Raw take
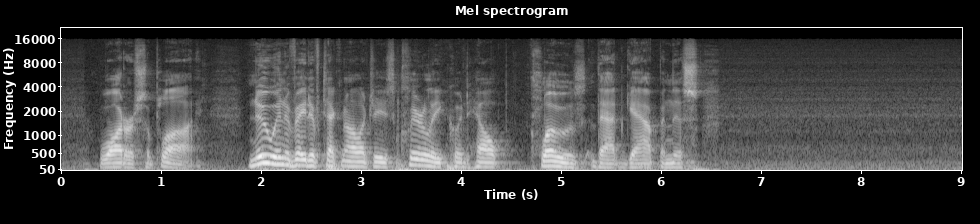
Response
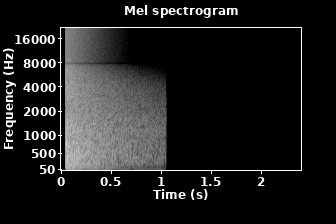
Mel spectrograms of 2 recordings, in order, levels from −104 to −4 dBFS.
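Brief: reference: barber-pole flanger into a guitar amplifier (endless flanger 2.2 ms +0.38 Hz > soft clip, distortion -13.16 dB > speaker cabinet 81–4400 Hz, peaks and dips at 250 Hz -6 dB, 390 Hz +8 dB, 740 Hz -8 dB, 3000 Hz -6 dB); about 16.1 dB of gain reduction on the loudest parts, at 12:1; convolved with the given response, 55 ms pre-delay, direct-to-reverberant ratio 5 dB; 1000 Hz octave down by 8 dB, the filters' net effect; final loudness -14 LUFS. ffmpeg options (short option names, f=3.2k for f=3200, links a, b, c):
-filter_complex "[0:a]equalizer=f=1k:t=o:g=-7,acompressor=threshold=-26dB:ratio=12,asplit=2[a][b];[1:a]atrim=start_sample=2205,adelay=55[c];[b][c]afir=irnorm=-1:irlink=0,volume=-28.5dB[d];[a][d]amix=inputs=2:normalize=0,asplit=2[e][f];[f]adelay=2.2,afreqshift=0.38[g];[e][g]amix=inputs=2:normalize=1,asoftclip=threshold=-28dB,highpass=81,equalizer=f=250:t=q:w=4:g=-6,equalizer=f=390:t=q:w=4:g=8,equalizer=f=740:t=q:w=4:g=-8,equalizer=f=3k:t=q:w=4:g=-6,lowpass=f=4.4k:w=0.5412,lowpass=f=4.4k:w=1.3066,volume=20.5dB"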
